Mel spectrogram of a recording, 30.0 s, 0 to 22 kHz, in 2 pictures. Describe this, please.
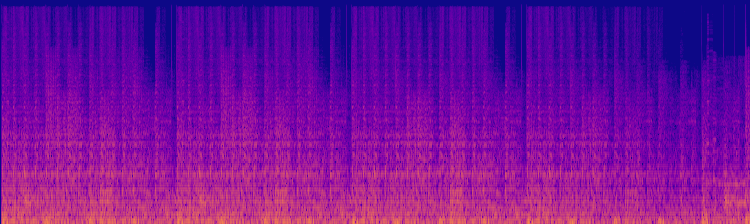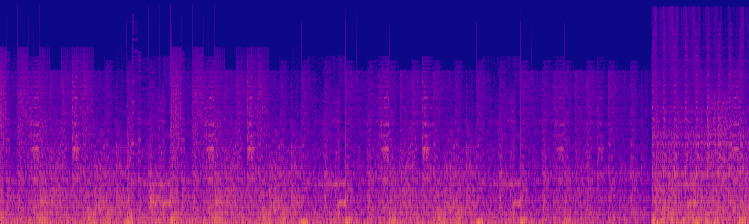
Music > Multiple instruments
Short Track #3901 (Industraumatic)
Soundtrack, Sci-fi, Noise, Games, Cyberpunk, Horror, Industrial, Ambient, Underground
